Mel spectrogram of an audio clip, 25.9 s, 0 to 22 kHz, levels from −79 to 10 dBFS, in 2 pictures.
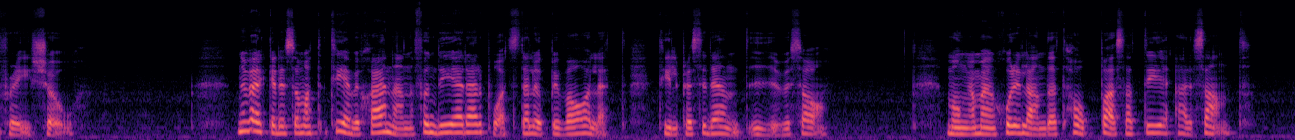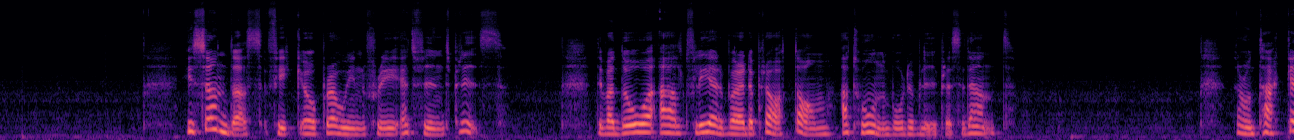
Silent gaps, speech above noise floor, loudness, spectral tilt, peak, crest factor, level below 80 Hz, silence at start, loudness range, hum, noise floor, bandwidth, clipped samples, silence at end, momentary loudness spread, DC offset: none; 34 dB; -21 LUFS; -5.5 dB/octave; -2 dBFS; 20 dB; -60 dBFS; 0 s; 8 LU; none; -54 dBFS; 17 kHz; under 0.1%; 0 s; 10 LU; under 0.1%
